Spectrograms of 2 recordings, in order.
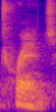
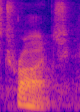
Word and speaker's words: tranche: work being in the tranches and uh we're going to talk more about what a tranch is and I really didn't mispronounce that it's not trench it's trunch but it's very important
